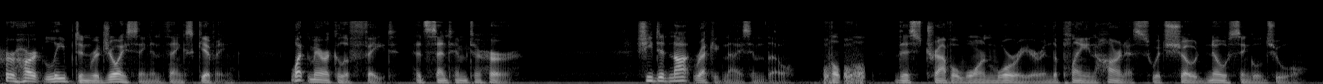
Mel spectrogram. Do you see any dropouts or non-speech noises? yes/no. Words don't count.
yes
